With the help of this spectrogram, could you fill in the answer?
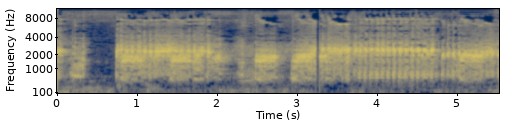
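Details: Toad giving a series of buzzy, rapidly pulsed trills, each lasting about a second, separated by brief pauses, with faint low rumbling beneath.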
